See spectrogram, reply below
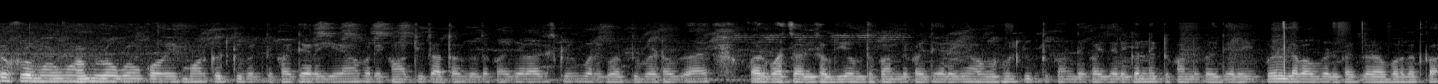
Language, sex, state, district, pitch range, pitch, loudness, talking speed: Hindi, male, Uttar Pradesh, Deoria, 120-125 Hz, 125 Hz, -22 LUFS, 260 wpm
